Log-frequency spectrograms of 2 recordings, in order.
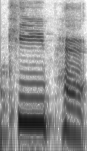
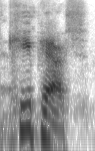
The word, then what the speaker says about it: KeePass: okay it's popular so it says what oh keypad oh it's keepass that's how you pronounce it i know what it spells but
